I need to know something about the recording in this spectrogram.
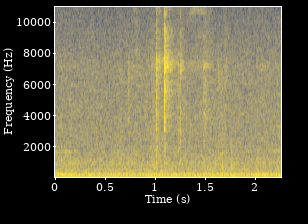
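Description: A small metal part clicks down onto a hard surface.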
